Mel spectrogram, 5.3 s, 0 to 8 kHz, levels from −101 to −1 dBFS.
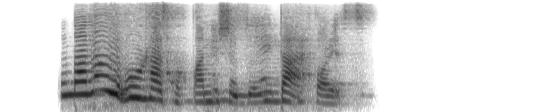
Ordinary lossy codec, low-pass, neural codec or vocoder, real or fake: Opus, 64 kbps; 7.2 kHz; codec, 16 kHz, 0.5 kbps, X-Codec, HuBERT features, trained on general audio; fake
